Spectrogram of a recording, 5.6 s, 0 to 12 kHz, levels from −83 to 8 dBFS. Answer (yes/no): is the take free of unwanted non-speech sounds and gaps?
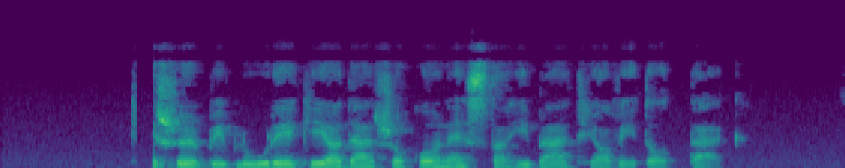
no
